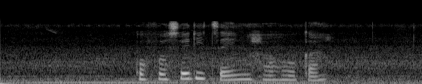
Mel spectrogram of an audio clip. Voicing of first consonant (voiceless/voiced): voiceless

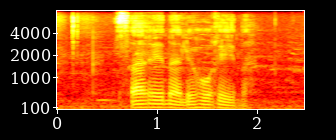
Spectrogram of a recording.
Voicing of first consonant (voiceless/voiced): voiceless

